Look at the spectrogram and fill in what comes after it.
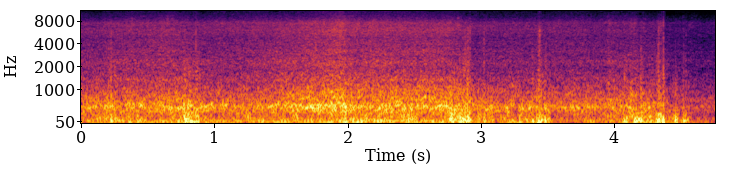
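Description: Moving passenger train heard from an open window: wind rushing over the microphone over the steady rumble of the carriages running on the rails, with a few sharp clicks. The wind noise eases near the end.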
